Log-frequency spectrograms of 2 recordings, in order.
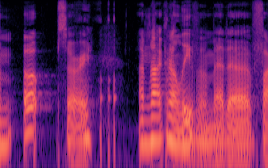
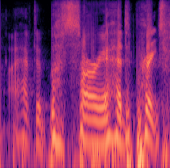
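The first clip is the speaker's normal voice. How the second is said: ordinary talk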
